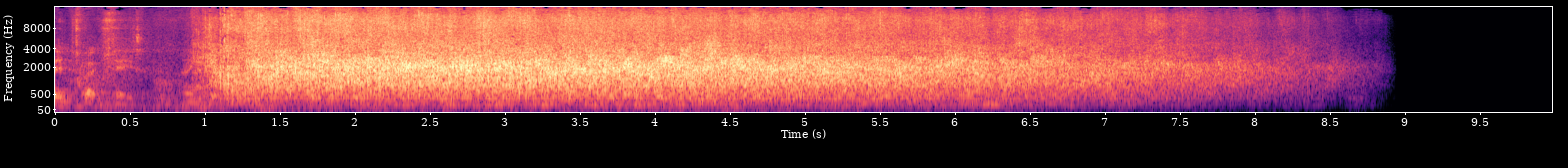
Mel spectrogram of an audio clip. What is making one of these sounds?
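An audience applauds loudly in an echoing hall, then the applause fades.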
